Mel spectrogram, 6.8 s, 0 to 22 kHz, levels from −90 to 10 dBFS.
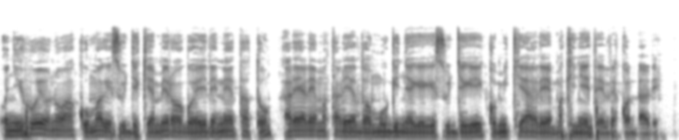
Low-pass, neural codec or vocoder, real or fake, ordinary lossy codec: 10.8 kHz; none; real; none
